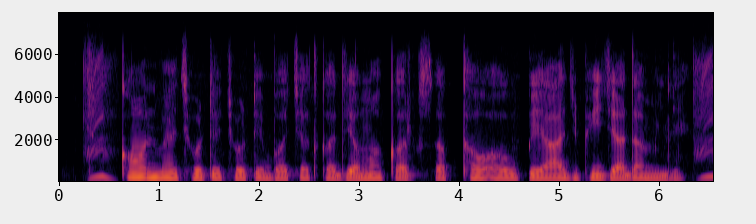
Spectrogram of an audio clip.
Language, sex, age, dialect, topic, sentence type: Chhattisgarhi, female, 18-24, Northern/Bhandar, banking, question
